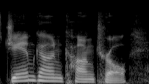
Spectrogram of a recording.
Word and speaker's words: Jamgon Kongtrul: of troll yeah yeah so the s in in that is silent and then the PR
